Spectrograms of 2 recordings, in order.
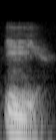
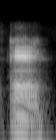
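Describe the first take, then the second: First: The vowel is a close 'ee' sound. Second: The vowel is an open 'eh' sound. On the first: The speaker calls it wrong. "it's not pronounced like E ever" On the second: The speaker calls it right. "it's always pronounced E"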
